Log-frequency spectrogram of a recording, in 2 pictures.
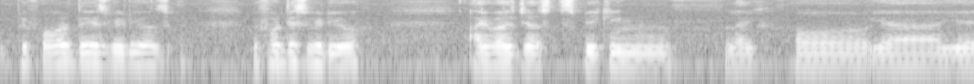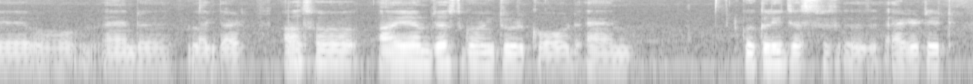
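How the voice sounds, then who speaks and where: Speaking very slowly at a medium pitch, a man keeps a monotone, flat intonation and leaves long, frequent pauses. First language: not English. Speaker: vlogger. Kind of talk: personal vlog. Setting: talking to camera. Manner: halting, many fillers.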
